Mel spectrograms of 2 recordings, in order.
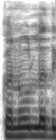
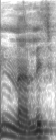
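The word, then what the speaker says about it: knowledge: तो इसको कनौलद के नहीं पढ़िए, नॉलेज पढ़िए।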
